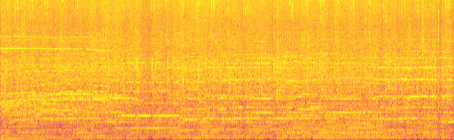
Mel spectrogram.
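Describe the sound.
A crowd gives loud, sustained applause and cheers to welcome four Walt Disney Imagineers onto a stage. The dense clapping stays intense and unbroken for the whole stretch.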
